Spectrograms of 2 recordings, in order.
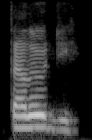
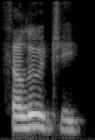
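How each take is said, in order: First: The word begins with a th sound. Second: The same.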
